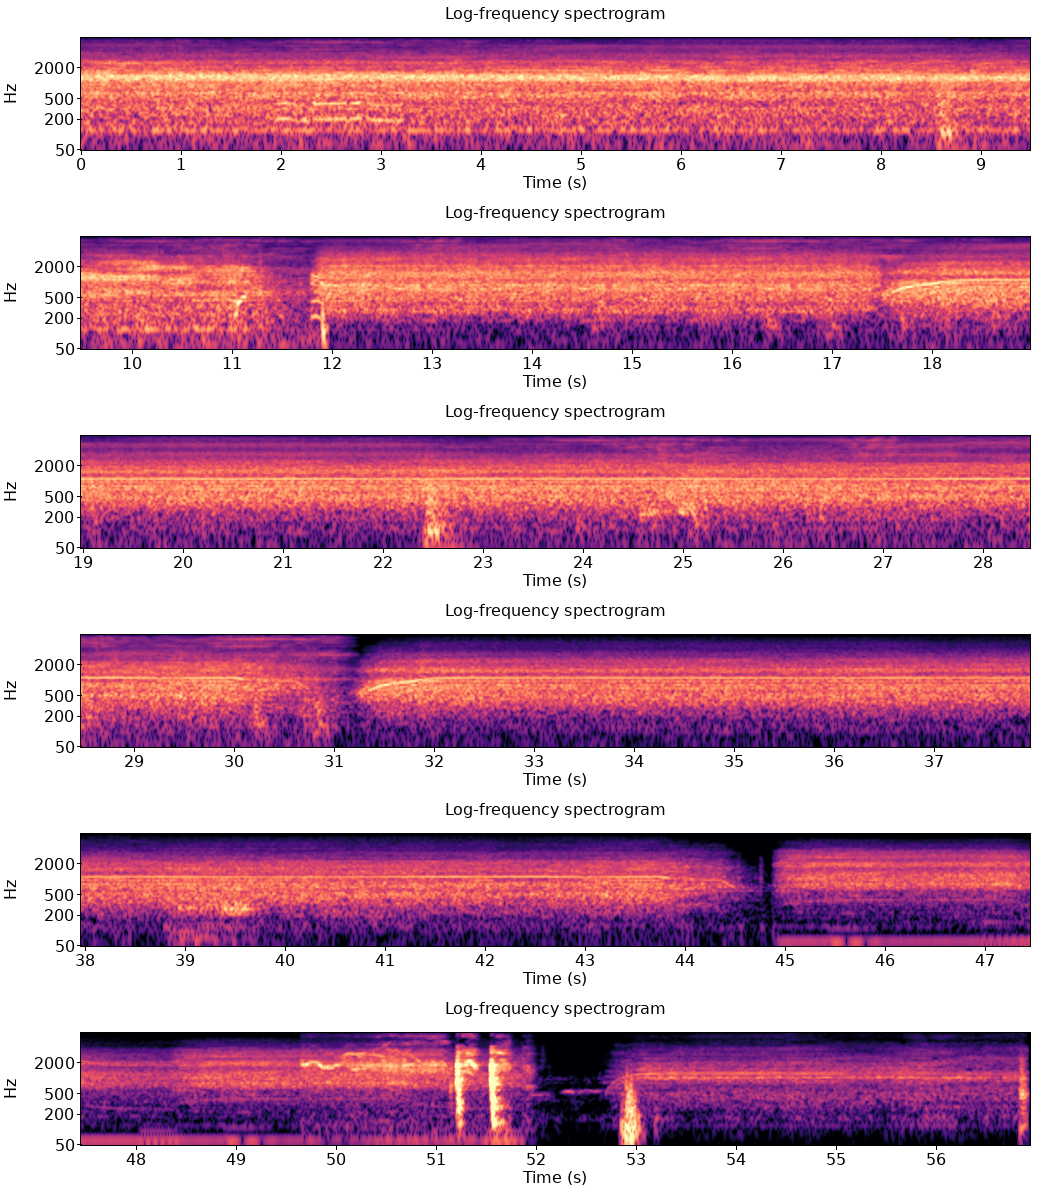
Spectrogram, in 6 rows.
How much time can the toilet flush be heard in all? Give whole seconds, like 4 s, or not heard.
2 s.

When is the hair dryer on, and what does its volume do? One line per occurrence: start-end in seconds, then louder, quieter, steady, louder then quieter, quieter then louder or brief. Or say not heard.
0.0-56.9 quieter.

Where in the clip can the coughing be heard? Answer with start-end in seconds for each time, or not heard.
49.6-51.8.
